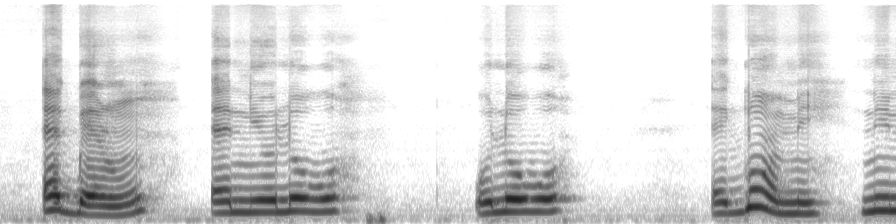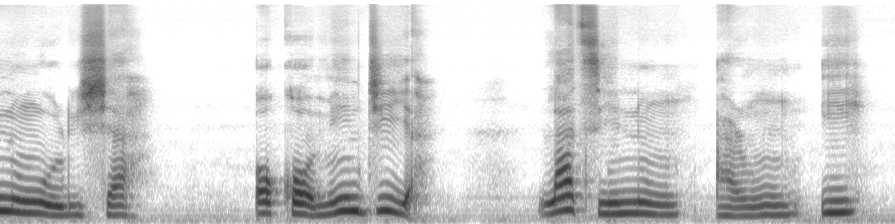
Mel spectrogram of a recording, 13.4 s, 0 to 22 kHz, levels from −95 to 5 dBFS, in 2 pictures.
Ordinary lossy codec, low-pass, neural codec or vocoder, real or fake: none; none; autoencoder, 48 kHz, 128 numbers a frame, DAC-VAE, trained on Japanese speech; fake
